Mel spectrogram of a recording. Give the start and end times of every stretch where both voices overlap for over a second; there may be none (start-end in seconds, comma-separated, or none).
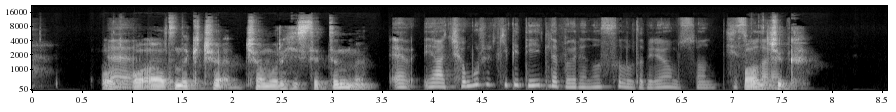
none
